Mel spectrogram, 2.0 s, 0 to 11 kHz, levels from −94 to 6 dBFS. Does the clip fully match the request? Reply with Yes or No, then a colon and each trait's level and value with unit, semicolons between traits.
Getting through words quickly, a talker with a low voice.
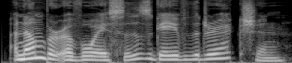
No: fast, 215 wpm; high, 205 Hz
